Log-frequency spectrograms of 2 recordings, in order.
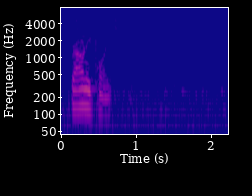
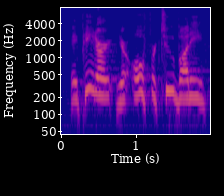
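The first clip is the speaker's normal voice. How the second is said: louder and higher, chiding Peter; mock scolding; 5 semitones higher, 9 dB louder than usual. Preacher scolding Peter for two denials, louder. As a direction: call Peter out like a buddy scolding. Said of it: "You think".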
